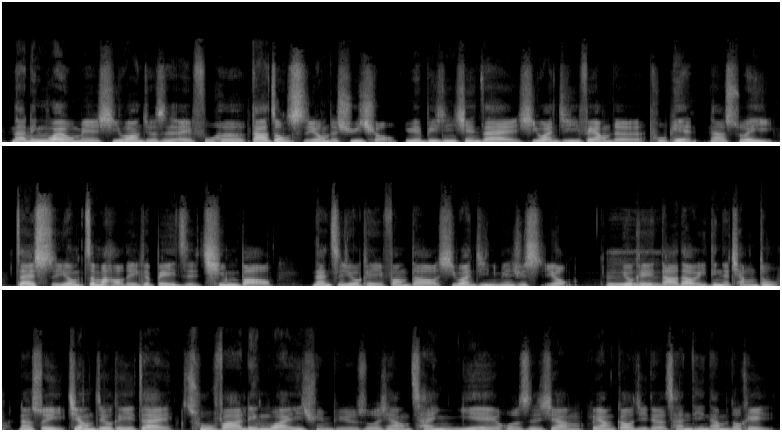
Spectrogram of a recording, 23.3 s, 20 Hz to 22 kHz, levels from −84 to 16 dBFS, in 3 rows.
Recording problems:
none

